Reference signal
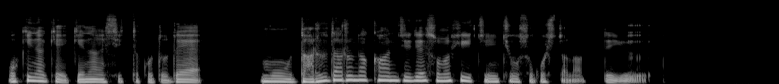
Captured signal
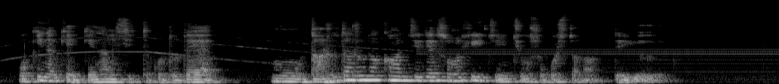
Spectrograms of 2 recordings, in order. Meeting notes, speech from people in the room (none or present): none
